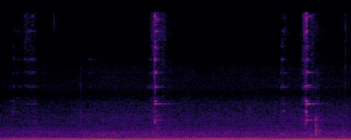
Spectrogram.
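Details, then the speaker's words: Brand-new four-inch flat (non-V) idler pulley bearing spun by hand with belts removed, turning almost silently with no grinding or roughness, only low room hum; smooth, quiet bearing, unlike the rough worn Chinese-bearing pulley it replaces. "now here's a brand new one that's smooth"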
